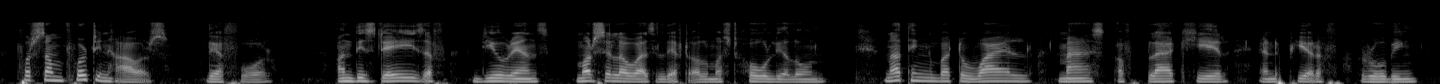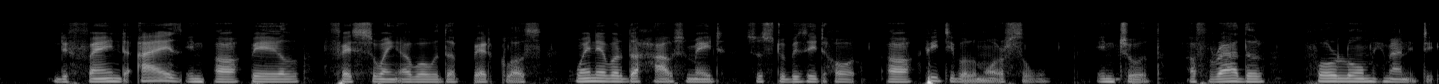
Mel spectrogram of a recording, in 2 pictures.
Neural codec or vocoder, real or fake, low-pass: none; real; 7.2 kHz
